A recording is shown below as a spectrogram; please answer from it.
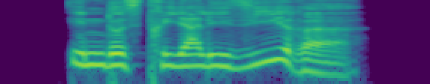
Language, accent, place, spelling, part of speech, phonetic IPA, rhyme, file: German, Germany, Berlin, industrialisiere, verb, [ɪndʊstʁialiˈziːʁə], -iːʁə, De-industrialisiere.ogg
- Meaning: inflection of industrialisieren: 1. first-person singular present 2. singular imperative 3. first/third-person singular subjunctive I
